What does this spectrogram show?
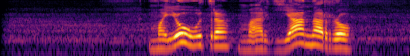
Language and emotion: Russian, positive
